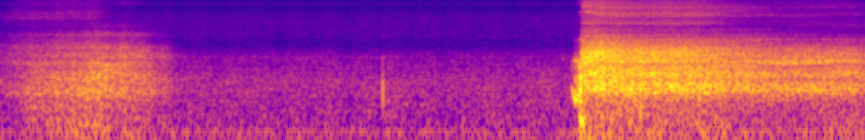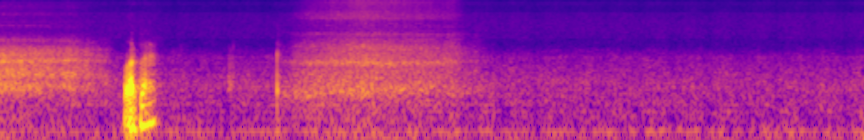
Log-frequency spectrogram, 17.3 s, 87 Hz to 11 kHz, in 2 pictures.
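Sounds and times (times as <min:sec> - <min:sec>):
deep breathing in a 4-7-8 breathing exercise: 0:00.0 - 0:02.0, 0:05.7 - 0:09.9, 0:11.4 - 0:13.6
speech: 0:10.0 - 0:10.3.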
